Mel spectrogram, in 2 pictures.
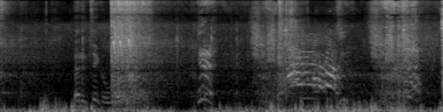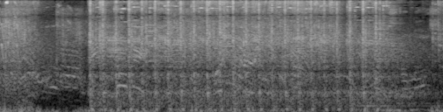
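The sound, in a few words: gunfire, apparently from a video game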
